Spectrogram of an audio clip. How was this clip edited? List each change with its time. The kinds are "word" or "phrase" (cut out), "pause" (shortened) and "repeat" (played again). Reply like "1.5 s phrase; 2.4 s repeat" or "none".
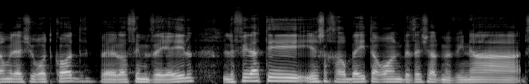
none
